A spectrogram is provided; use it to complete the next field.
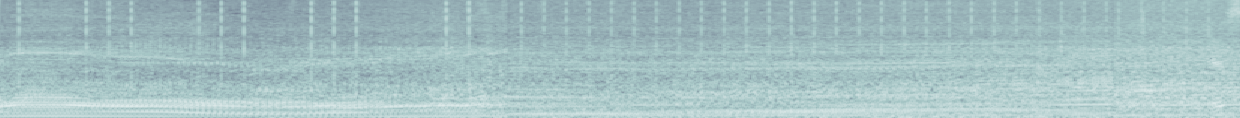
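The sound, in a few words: motorcycle riding with a first-time passenger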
